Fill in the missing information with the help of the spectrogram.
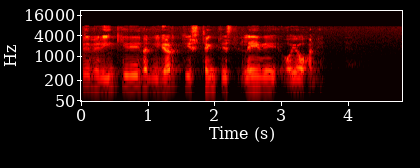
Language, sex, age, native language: Icelandic, male, 50-59, Icelandic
